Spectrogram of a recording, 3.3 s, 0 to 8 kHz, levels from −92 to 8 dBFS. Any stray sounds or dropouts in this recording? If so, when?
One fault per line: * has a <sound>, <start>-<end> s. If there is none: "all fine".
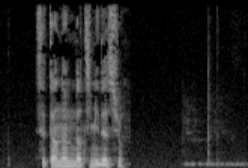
all fine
